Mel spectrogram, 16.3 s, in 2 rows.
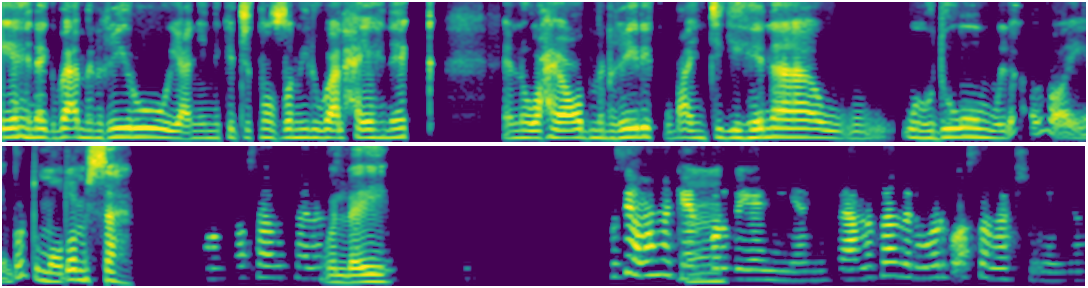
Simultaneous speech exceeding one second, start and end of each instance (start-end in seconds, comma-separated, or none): none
